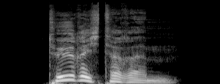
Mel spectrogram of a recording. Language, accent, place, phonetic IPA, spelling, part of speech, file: German, Germany, Berlin, [ˈtøːʁɪçtəʁəm], törichterem, adjective, De-törichterem.ogg
- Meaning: strong dative masculine/neuter singular comparative degree of töricht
